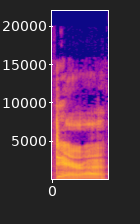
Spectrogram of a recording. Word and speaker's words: Dara: Stay sexy, do Murderino yoga, Dara, pronounced like Sarah.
